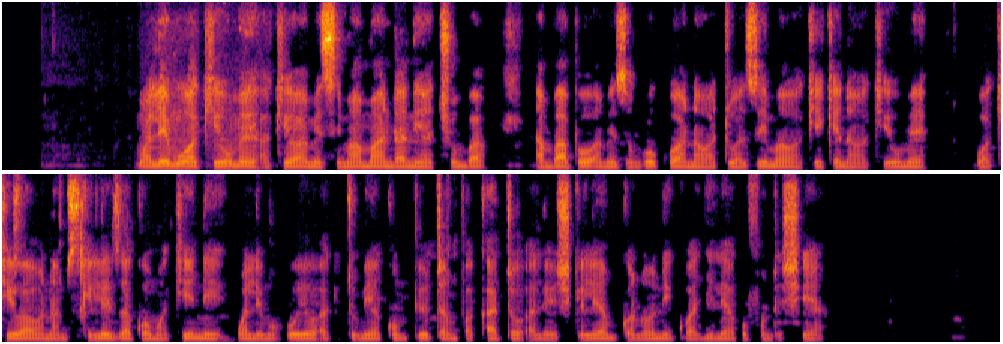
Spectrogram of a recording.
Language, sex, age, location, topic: Swahili, male, 25-35, Dar es Salaam, education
